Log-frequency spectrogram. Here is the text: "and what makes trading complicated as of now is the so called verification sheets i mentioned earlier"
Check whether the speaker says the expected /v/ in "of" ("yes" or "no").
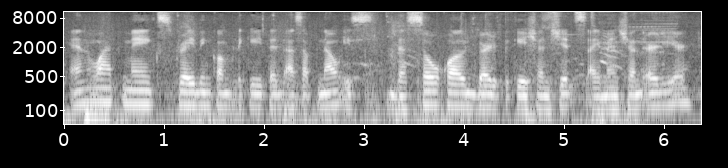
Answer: no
